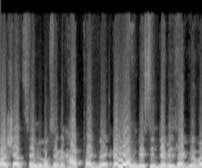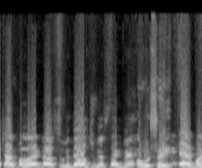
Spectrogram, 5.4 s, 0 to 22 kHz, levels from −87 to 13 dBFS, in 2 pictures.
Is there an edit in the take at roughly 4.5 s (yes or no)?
no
